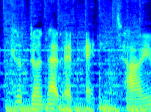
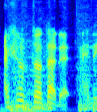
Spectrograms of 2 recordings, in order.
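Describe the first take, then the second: First: It is spoken in a whisper. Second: It is spoken in a normal voice.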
